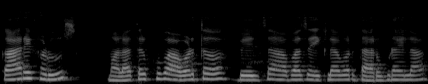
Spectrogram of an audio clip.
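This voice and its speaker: A woman's voice: mid-range voice, fairly even intonation, moderate pace, close to an everyday voice. A woman voicing a playful, innocent and cheeky young woman in a read-aloud storybook.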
